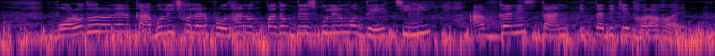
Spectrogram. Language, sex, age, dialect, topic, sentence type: Bengali, male, 25-30, Standard Colloquial, agriculture, statement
